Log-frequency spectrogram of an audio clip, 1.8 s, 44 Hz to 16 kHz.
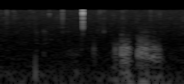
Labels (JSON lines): {"label": "biophony, low growl", "recorder": "SoundTrap 300"}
